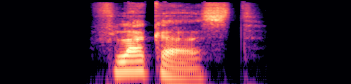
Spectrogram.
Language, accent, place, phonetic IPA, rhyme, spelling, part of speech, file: German, Germany, Berlin, [ˈflakɐst], -akɐst, flackerst, verb, De-flackerst.ogg
- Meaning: second-person singular present of flackern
